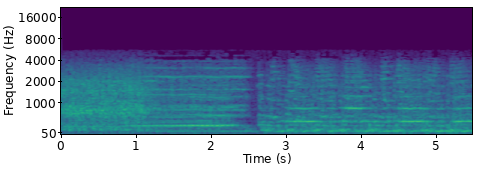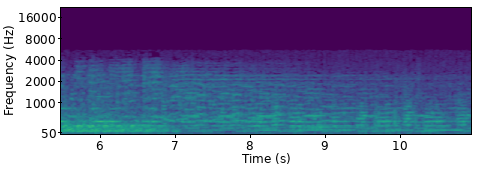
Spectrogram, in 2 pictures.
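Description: A train thunders past in fog, loud and continuous for about eleven seconds, with a droning, horn-like tone layered over the clattering rumble. No one speaks.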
